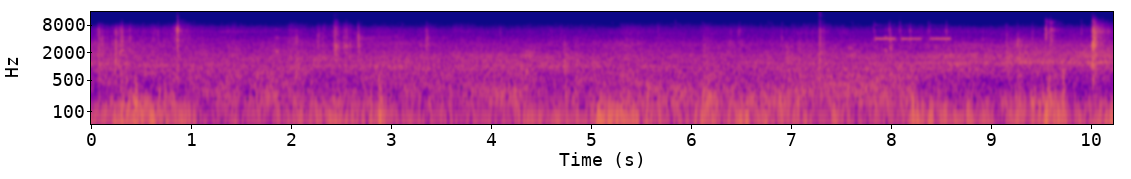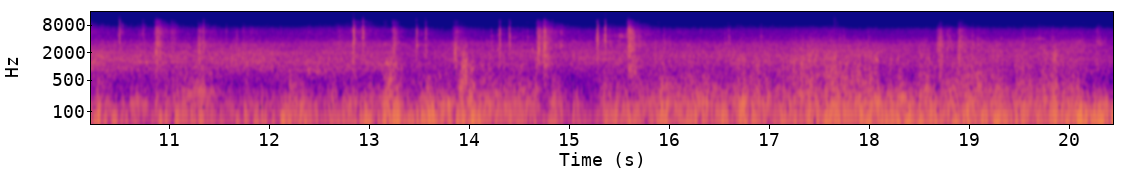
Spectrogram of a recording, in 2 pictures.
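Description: Wind buffeting the microphone of a camera on a moving bicycle, with scattered sharp clicks and knocks, more frequent in the second half. It grows louder as the ride picks up speed.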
